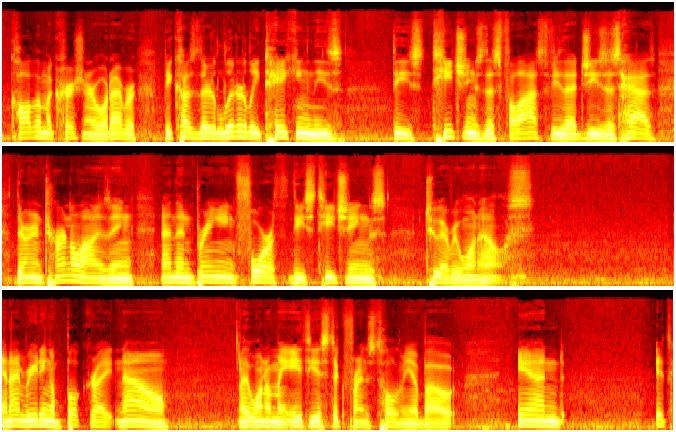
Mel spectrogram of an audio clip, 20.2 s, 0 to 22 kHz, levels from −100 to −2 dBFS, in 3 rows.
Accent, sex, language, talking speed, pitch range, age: American, male, English, 140 wpm, 115-135 Hz, 30-49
